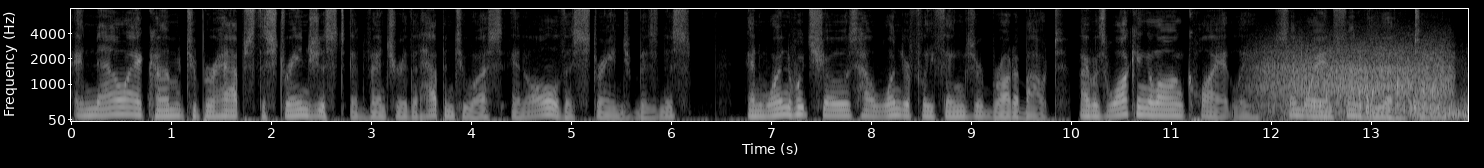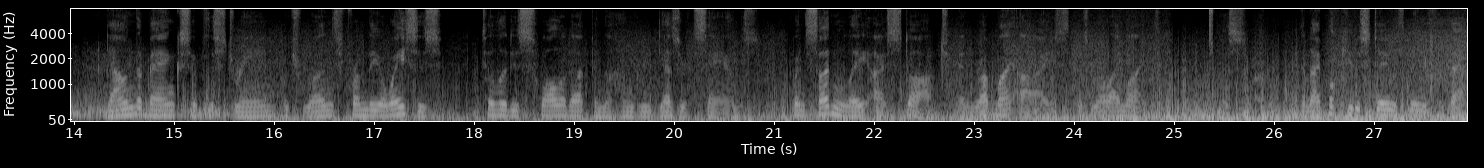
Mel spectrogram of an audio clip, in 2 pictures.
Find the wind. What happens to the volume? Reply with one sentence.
The loudness of the wind goes down, then up.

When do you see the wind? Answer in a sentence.
You can hear the wind from 11.7 to 27.8 s.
